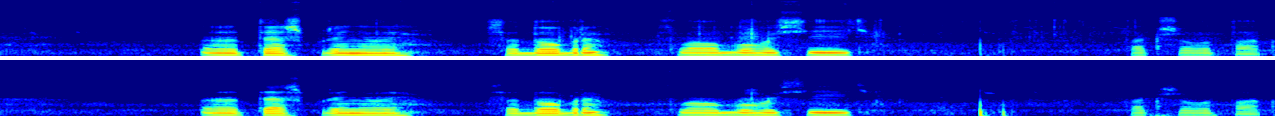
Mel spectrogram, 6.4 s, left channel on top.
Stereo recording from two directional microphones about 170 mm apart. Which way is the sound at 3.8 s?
20° left (ahead or behind).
